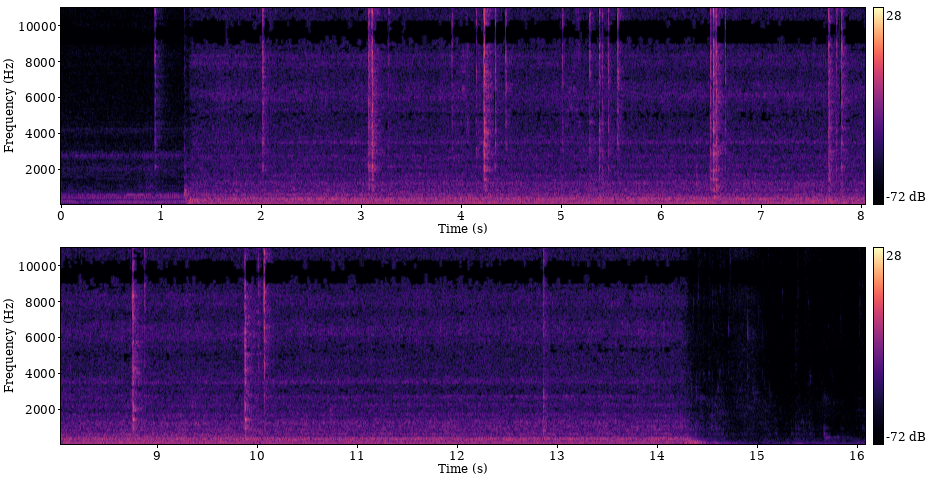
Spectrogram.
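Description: Candy Smart front-loading washing machine mid-wash: the drum tumbles wet laundry with water sloshing over a steady motor hum, and sharp clicks come about once a second. The tumbling gets louder about a second in and stops a second and a half before the end, as the drum pauses between turns.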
